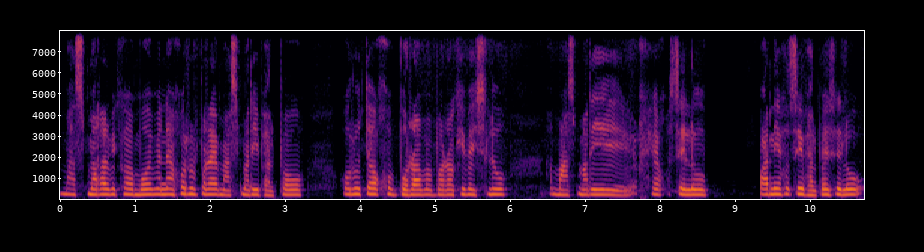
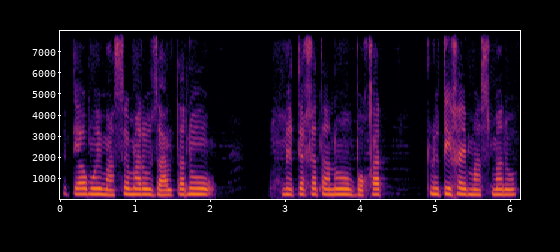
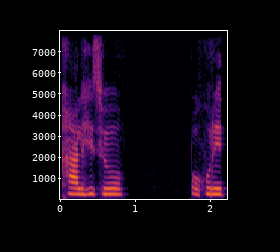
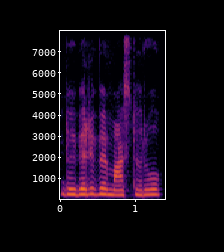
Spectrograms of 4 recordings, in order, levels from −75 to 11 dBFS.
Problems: background sounds at intervals, background conversations at intervals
